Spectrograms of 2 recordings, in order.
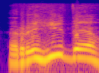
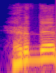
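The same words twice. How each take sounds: First: The r sound comes before the h sound. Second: The h sound comes before the r sound. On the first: The speaker calls it right. "हृदय होता है" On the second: The speaker calls it wrong. "हृदय नहीं होता"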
